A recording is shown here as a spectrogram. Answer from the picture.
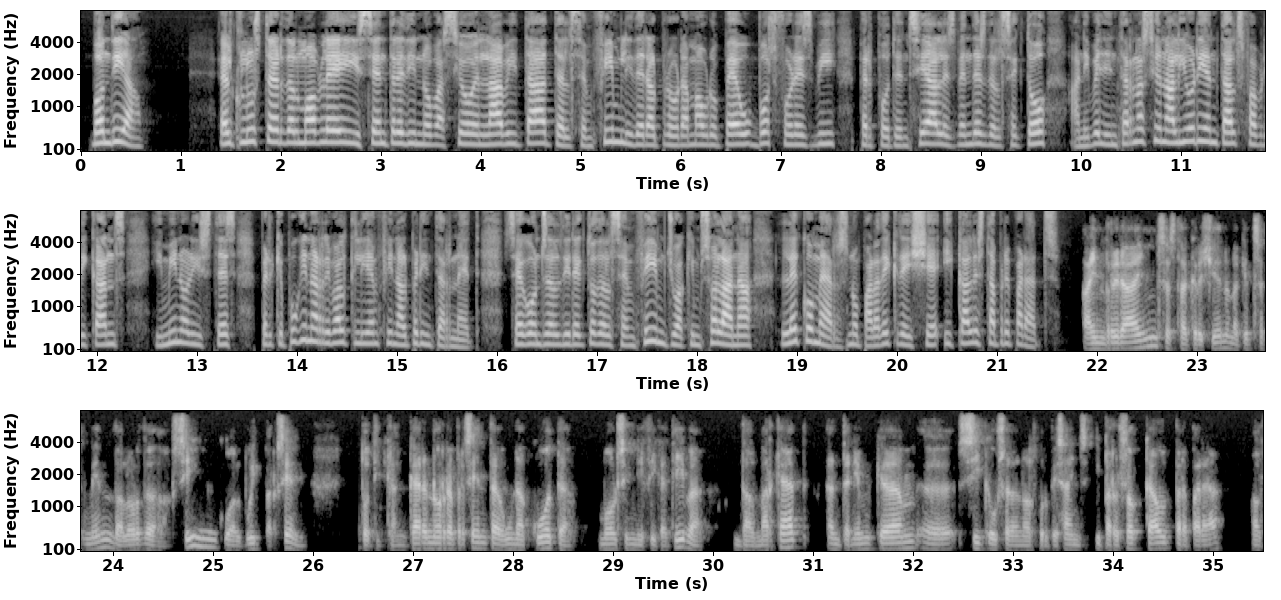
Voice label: radio tarragona informatius; ES-Catalunya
